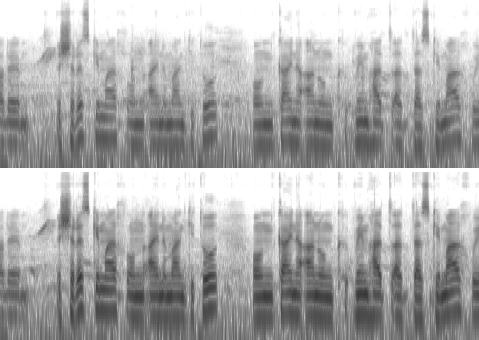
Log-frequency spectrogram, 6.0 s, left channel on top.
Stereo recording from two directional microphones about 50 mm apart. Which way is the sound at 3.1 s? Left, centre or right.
Right.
